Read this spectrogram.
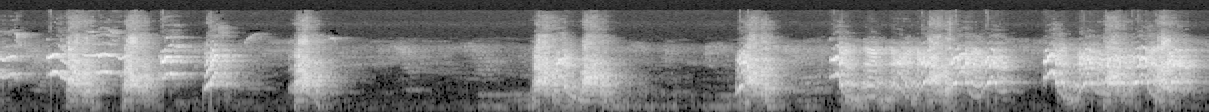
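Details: Two dogs that usually get along, fighting over food; short explosive barks and snarls in clusters, with a lull of near silence mid-way before sustained rough snarling resumes.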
